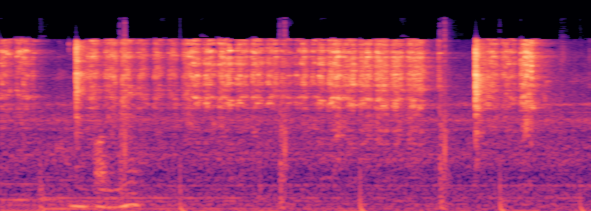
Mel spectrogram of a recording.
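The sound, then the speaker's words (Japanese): Rice being rinsed and scrubbed by hand, a steady gritty rubbing with repeated gentle strokes and soft knocks every second or so, with no talking. “北海道のお土産でちょっと今研いでます”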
